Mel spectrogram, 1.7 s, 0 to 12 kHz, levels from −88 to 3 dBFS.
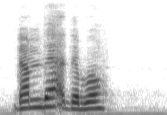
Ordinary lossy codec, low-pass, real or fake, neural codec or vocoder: AAC, 48 kbps; 10.8 kHz; fake; codec, 44.1 kHz, 1.7 kbps, Pupu-Codec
